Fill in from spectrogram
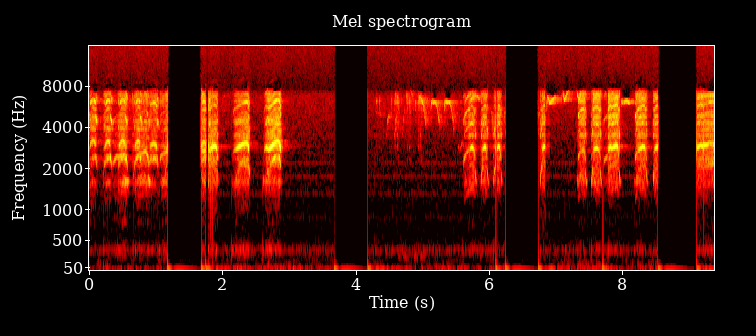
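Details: At a Loch Arkaig osprey nest, Scotland, in misty early light around 05:22 on 13 August 2020, a female waiting for a fish delivery as males arrive gives bursts of sharp whistled chirps in quick runs, pausing between series, over a faint low hum.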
